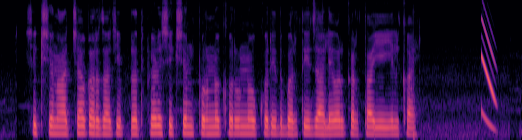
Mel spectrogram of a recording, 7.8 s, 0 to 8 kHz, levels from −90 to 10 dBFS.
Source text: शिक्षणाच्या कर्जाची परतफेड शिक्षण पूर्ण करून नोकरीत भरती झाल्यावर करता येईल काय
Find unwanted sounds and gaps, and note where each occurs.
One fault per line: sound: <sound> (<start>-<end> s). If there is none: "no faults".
sound: dropout (1.9-2.0 s)
sound: chirp (7.2-7.5 s)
